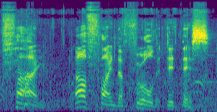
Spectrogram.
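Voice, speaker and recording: Cocky, lively-voiced English rogue. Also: male voice, mid-range voice, slow, background noise. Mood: exasperated. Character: cocky, impatient young male English rogue. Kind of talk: video game cutscene acting.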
